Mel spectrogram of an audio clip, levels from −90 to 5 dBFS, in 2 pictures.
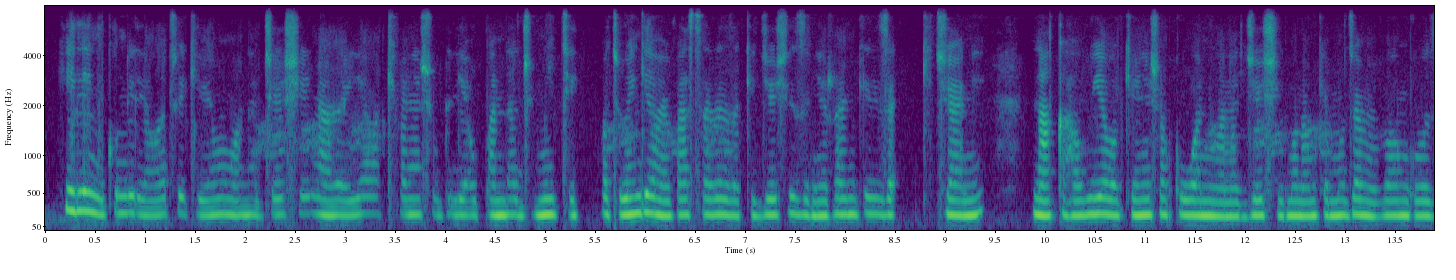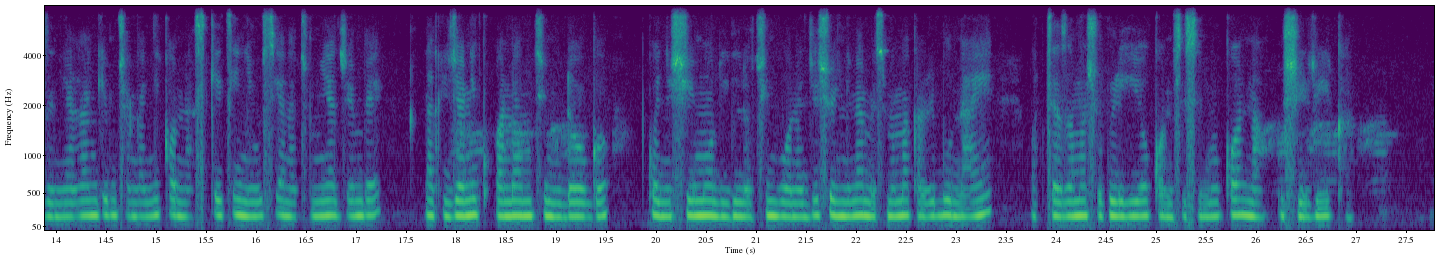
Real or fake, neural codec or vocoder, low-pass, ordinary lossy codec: real; none; 7.2 kHz; Opus, 32 kbps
